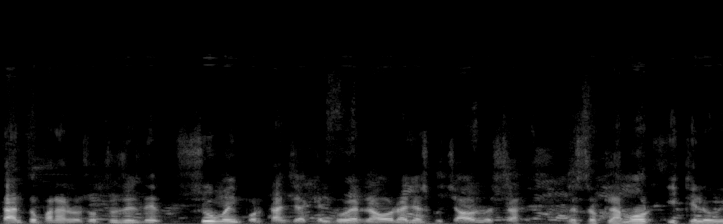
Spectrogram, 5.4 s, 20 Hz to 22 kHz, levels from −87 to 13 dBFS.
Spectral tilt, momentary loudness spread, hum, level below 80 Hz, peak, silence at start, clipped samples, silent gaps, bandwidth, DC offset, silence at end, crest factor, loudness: -8 dB/octave; 11 LU; none; -56 dBFS; -2 dBFS; 0.05 s; under 0.1%; none; 8.6 kHz; under 0.1%; 0 s; 20 dB; -23 LUFS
